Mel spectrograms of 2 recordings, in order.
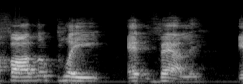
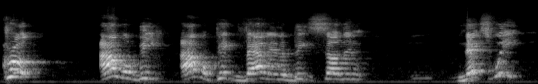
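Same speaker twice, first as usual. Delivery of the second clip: called out loud and high at the troll; loud challenge; 6 semitones higher, 3 dB louder than usual. Real, not acted. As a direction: throw the bet back at him, loud. Shouting challenge at troll commenter.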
